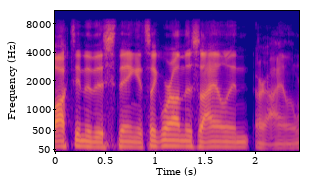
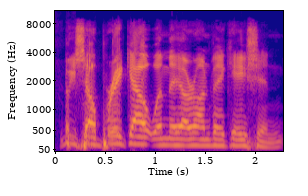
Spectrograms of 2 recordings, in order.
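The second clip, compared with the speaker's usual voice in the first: cats plotting a grand escape, a touch louder; rebel cat voice; 3 semitones higher, 3 dB louder than usual. Pretend. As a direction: speak as a pompous cat rallying the others.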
